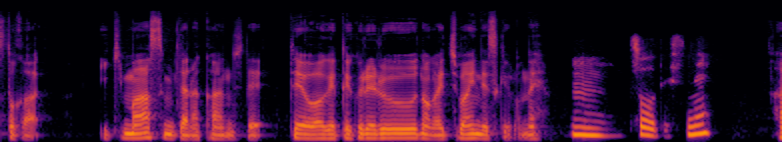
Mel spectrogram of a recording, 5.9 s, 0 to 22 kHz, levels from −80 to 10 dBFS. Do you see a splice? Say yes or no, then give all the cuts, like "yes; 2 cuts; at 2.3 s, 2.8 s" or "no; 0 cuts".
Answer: yes; 2 cuts; at 2.1 s, 4.2 s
